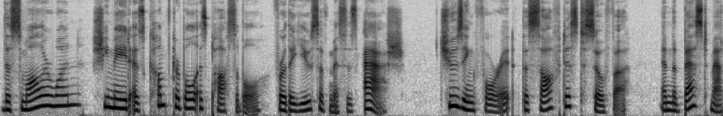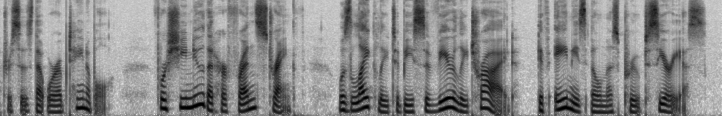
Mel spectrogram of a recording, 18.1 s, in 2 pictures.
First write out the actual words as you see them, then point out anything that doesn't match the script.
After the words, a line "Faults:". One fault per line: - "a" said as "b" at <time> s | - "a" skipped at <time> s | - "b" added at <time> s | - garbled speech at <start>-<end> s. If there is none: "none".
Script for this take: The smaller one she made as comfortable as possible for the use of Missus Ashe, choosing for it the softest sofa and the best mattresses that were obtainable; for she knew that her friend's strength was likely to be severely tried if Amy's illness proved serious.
The smaller one she made as comfortable as possible for the use of Missus Ashe, choosing for it the softest sofa and the best mattresses that were obtainable; for she knew that her friend's strength was likely to be severely tried if Amy's illness proved serious.
Faults:
none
